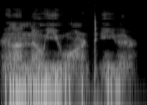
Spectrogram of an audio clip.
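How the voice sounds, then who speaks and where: This intimate audio roleplay has a man whispering as a vampire mate who is protective, weary and tender, his gravelly, breathy voice deliberate and reassuring. The acting is light, there is no echo, and the mood is pained but resolute.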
